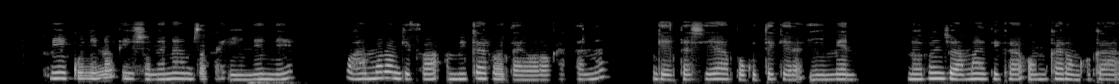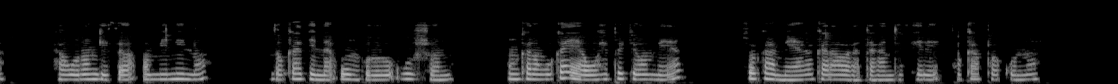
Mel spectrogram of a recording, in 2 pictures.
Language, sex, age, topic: Oshiwambo, male, 25-35, agriculture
